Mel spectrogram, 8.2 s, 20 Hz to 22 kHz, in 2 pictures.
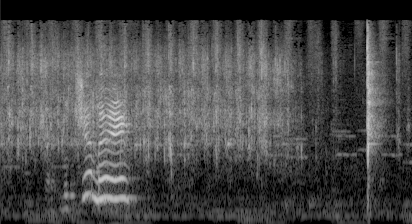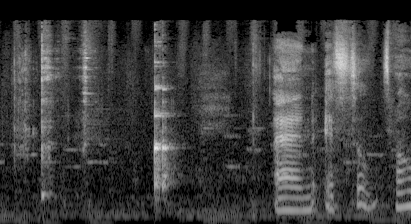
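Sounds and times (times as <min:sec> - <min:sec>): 
puree mixture sloshing in a cocktail shaker dry-shaken without ice: 0:00.0 - 0:03.2
speech: 0:00.5 - 0:01.5, 0:06.9 - 0:08.2.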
